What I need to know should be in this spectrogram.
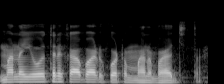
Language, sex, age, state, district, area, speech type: Telugu, male, 18-30, Andhra Pradesh, N T Rama Rao, urban, spontaneous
